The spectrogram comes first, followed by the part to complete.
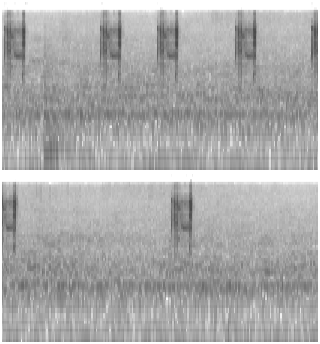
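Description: Camera shutter firing six times at uneven intervals, each shot a quick double click, over a low steady hum.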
